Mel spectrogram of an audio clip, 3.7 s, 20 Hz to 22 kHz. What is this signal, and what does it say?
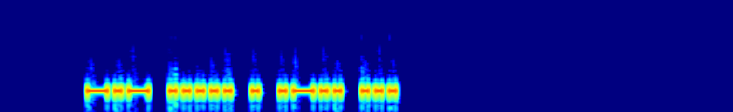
Morse code, heard as a keyed tone, about 36 wpm, 700 Hz. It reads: K5ELS
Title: USA Call Signs - 5 Characters - 35wpm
